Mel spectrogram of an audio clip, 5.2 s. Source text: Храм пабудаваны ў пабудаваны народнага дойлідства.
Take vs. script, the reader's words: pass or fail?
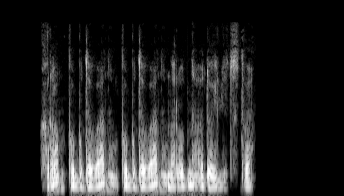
pass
